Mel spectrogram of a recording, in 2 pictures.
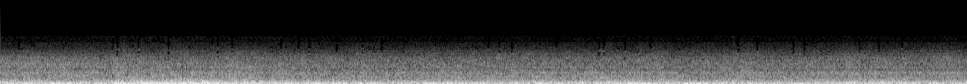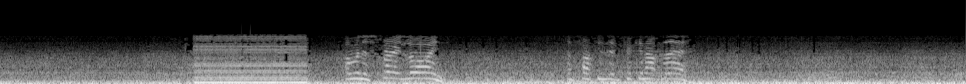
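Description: Road noise rumbles steadily from inside a vehicle driving on a motorway.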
